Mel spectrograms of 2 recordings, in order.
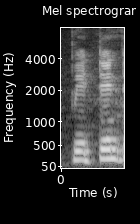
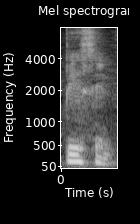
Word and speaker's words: patient: ये स्पेलिंग जो आप देख रहे हैं पेटेंट नहीं है, पेंट नहीं है, पेटीएन नहीं है, है ना। बहुत तरह से लोग पढ़ सकते हैं, जो जानते हैं उनको तो कोई बात ही नहीं, वो समझ रहे हैं क्या लिखा हुआ है। ये स्पेलिंग लिखा हुआ है पेशेंट, ठीक है।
